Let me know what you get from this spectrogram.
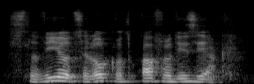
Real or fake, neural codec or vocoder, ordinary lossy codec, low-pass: fake; vocoder, 44.1 kHz, 128 mel bands, Pupu-Vocoder; none; 19.8 kHz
